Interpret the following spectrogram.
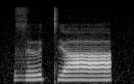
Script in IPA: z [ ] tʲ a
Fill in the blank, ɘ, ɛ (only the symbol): ɘ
